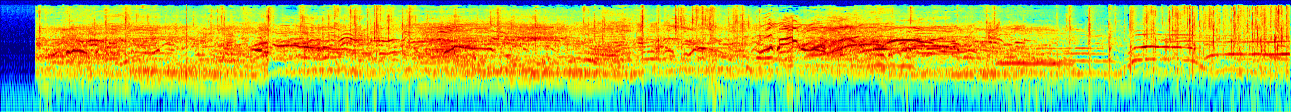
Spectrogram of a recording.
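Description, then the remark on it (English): A crowd of children plays and shouts together, a steady, lively din of overlapping high voices and squeals that carries on without a break, loud. “Children shouldn't be screaming in pain. They should be doing that.”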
